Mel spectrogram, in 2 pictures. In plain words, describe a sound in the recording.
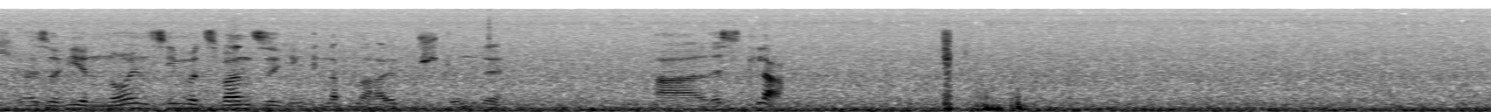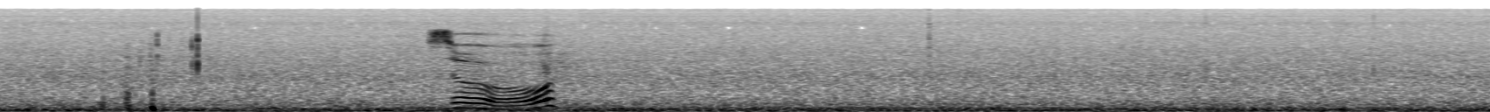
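Jet engines drone steadily in a low rumble.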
